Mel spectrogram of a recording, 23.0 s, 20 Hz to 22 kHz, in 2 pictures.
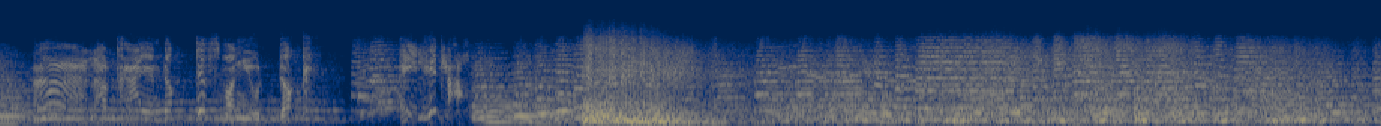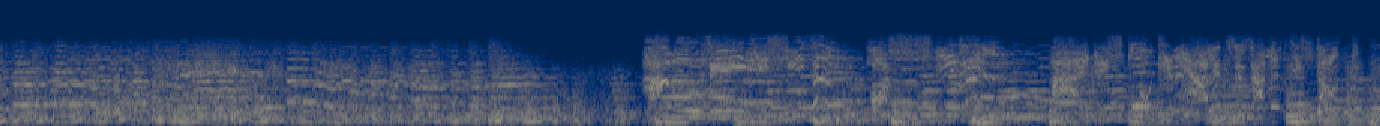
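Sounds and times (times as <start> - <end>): orchestral cartoon music with brass: 0.0 - 23.0
loud bang: 4.8 - 7.3.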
